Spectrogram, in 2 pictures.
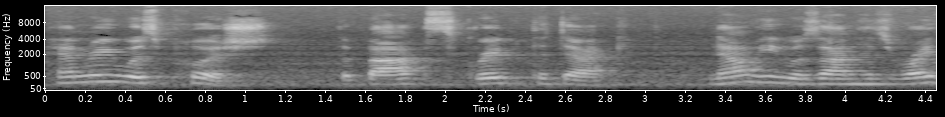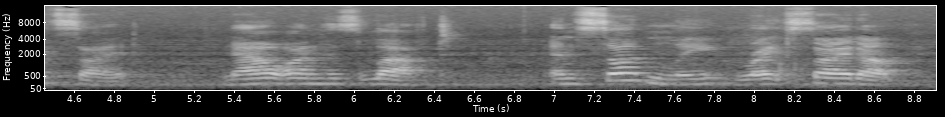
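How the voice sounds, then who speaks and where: Slow mellow lady reading a storybook out loud, echoey room. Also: mid-range voice, distant mic. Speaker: storybook reader at a read-aloud event. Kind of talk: scripted picture-book read-aloud. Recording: echoey room, faint background noise.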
